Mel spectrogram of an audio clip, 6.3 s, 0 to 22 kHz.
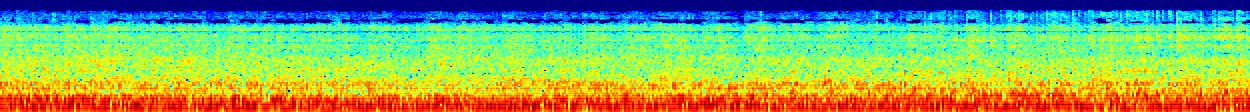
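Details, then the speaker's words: Ford Mustang with single-turbo LS-based L33 V8, first start-up after turning off the ignition timing offset: steady, even idle with firm low rumble, no misses or knocks; known vacuum leaks remain. "it lives it lives yeah so the timing offset was definitely the uh problem why I wouldn't want to start"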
